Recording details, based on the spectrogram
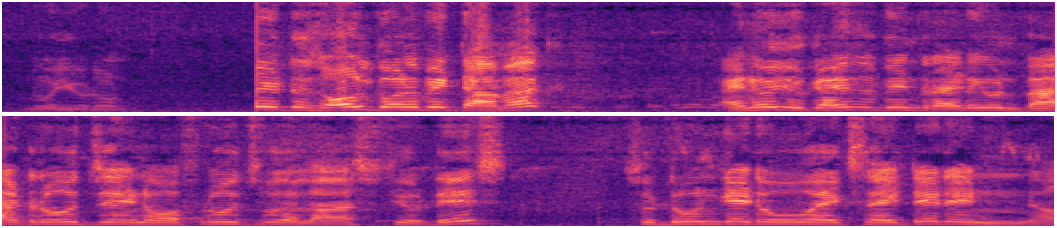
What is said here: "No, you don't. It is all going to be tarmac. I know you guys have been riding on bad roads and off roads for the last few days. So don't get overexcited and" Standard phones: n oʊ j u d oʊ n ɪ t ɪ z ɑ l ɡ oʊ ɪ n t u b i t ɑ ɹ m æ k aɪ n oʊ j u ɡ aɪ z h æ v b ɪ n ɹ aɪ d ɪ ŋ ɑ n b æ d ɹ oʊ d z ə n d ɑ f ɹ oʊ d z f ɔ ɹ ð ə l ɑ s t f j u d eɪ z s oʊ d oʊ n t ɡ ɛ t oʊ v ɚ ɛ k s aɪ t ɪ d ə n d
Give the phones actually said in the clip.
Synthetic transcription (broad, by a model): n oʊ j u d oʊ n ɪ t ɪ z ɑ l ɡ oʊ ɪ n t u b i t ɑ m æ k aɪ n oʊ j u ɡ aɪ z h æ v b ɪ n ɹ aɪ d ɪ ŋ ɑ n b æ d ɹ oʊ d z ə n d ɑ f ɹ oʊ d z f ɔ ɹ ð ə l ɑ s t f j u d eɪ z s oʊ d oʊ n t ɡ ɛ t oʊ v ɚ ɛ k s aɪ t ɪ d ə n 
